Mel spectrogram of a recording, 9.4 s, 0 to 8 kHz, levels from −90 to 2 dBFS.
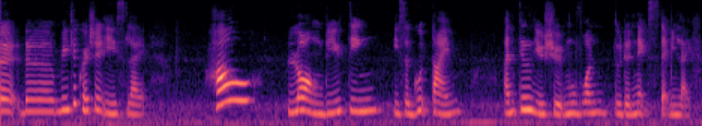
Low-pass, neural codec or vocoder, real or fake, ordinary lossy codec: none; none; real; none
